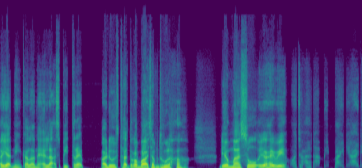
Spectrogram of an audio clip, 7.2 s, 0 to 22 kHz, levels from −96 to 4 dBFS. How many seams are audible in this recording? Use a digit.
1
